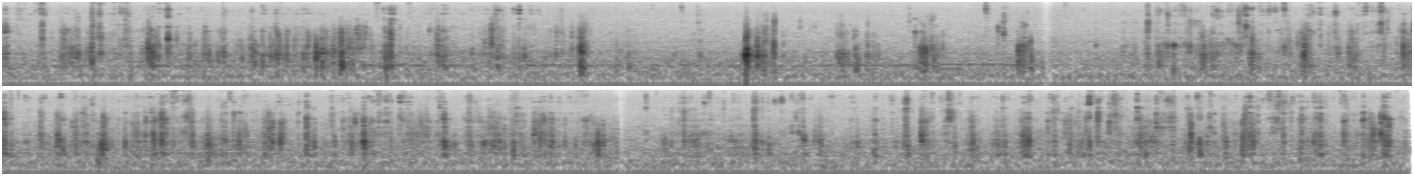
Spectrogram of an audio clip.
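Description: Close-miked chewing of soft, kinako-dusted cinnamon mochi: a dense run of small mouth clicks and smacks, with one sharper, louder click about seven and a half seconds in.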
